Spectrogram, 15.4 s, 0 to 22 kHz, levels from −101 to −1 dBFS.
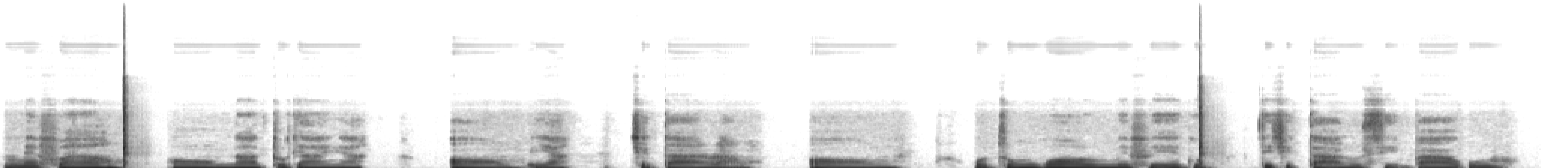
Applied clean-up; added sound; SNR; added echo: none; Clapping; 4 dB; none.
